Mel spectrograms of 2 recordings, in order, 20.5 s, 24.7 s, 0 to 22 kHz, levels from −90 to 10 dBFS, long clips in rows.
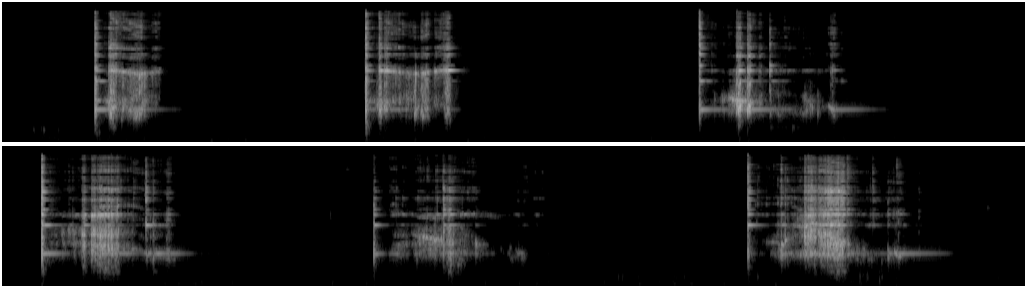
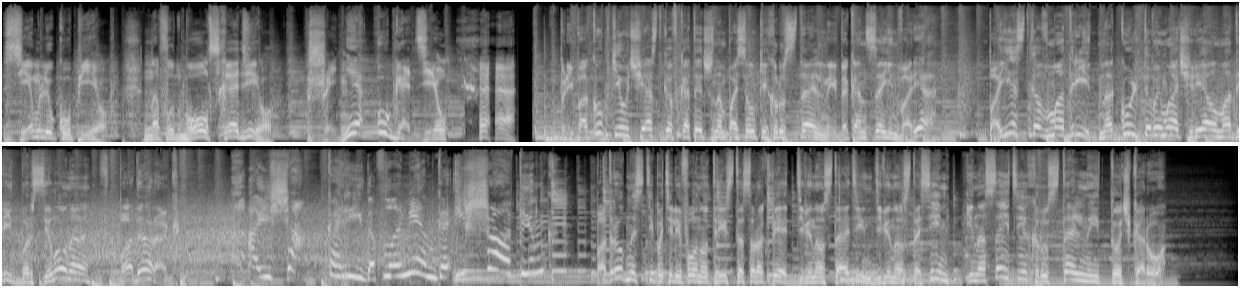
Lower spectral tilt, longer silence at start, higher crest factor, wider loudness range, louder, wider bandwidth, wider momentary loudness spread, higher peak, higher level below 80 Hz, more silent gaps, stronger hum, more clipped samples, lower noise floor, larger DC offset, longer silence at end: second, 8 dB/octave vs -3.5 dB/octave; first, 0.9 s vs 0 s; first, 32 dB vs 10 dB; first, 12 LU vs 2 LU; second, -27 LUFS vs -10 LUFS; second, 16.5 kHz vs over 20 kHz; first, 23 LU vs 5 LU; about the same, -2 dBFS vs 0 dBFS; second, under -90 dBFS vs -28 dBFS; first, 9.10-10.25 s vs 5.16-5.30 s; neither; neither; first, under -90 dBFS vs -49 dBFS; neither; first, 1.1 s vs 0.6 s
